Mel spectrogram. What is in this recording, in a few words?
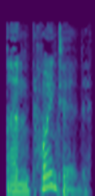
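"unpointed", British English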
